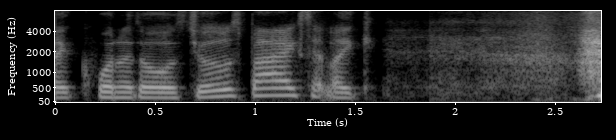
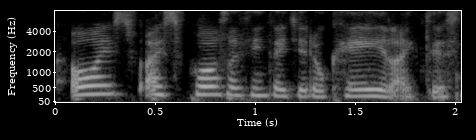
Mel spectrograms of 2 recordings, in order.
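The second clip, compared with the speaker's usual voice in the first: softer, higher, hesitant little reply; unsure answer; 5 semitones higher, 7 dB quieter than usual. Retold or imitated. Child answers presenter in practice run, unsure. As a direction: give a tentative, unconvinced answer. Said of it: "say it a bit more, kinda, like, more positive".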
